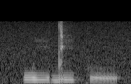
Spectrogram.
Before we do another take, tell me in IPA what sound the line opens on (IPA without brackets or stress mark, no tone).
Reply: w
